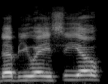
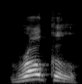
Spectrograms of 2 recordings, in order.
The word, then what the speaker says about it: Roku: it's spelled WACO. No, it's ROK. Roku.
